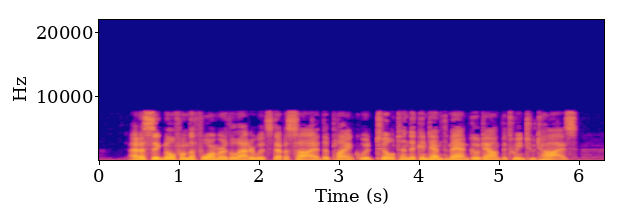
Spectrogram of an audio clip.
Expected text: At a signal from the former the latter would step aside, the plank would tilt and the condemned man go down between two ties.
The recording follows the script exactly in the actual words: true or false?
true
